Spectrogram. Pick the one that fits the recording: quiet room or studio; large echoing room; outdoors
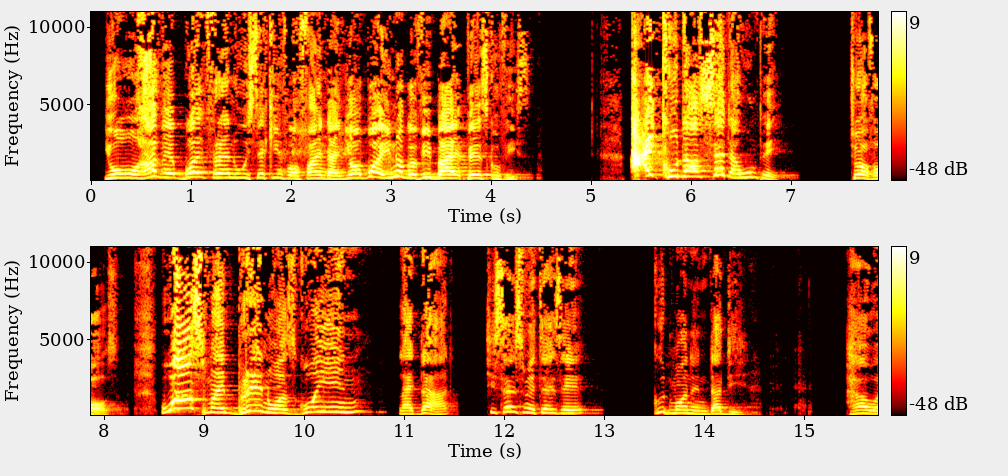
large echoing room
